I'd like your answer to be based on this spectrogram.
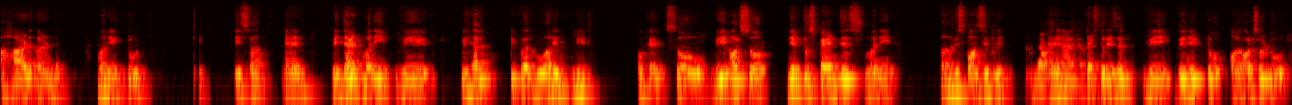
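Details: Man who stutters, speaking spontaneously as a podcast host, with repeated phrases; stuttering.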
